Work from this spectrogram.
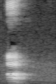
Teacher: the fourth tone, which is just falling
